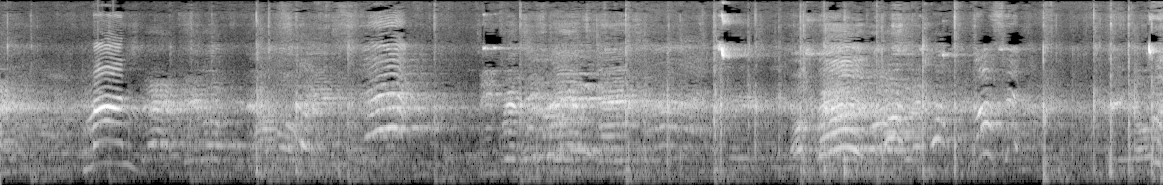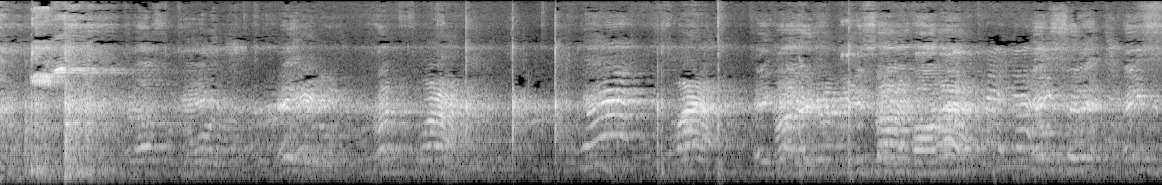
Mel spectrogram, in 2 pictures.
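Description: Basketball game in an echoing gym: a ball bouncing on the hardwood floor, sneakers squeaking, and players and spectators calling out over one another.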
